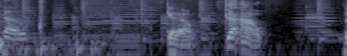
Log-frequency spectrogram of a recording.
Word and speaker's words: Moscow: Moscow. Moscow? Moscow. Moscow. See, Americans say Moscow.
